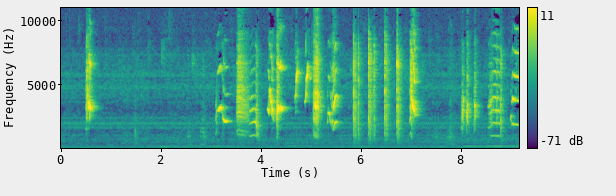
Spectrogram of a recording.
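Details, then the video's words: White-eyed Javan myna, described as singing non-stop with varied, long-lasting chatter, a training recording for other birds: harsh buzzy squawks and sharp whistled notes in bursts of chatter, a low steady hum underneath. "JALAK KEBO MATA PUTIH GACOR PARAH"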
